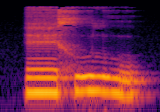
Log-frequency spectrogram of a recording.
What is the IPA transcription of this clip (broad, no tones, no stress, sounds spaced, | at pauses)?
ɛ x u l u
